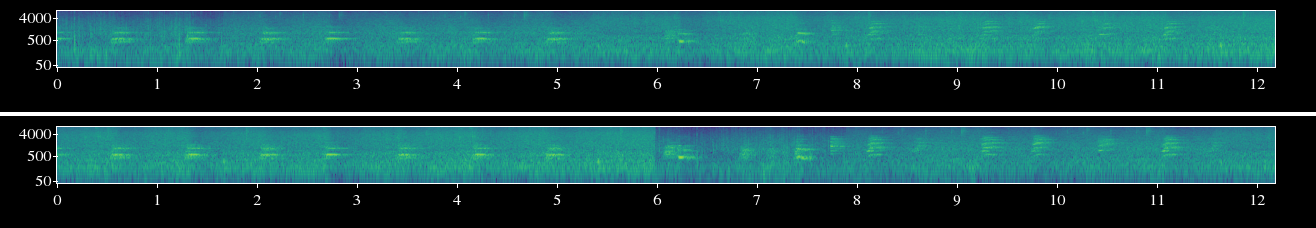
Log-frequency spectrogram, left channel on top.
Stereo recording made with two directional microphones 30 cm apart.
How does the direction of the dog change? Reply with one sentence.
In this clip you hear the dog stay in one place.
